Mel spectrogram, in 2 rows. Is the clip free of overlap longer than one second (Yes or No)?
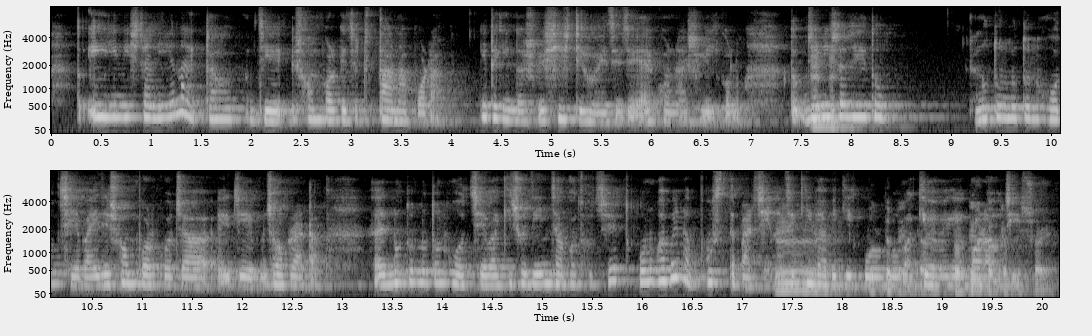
No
